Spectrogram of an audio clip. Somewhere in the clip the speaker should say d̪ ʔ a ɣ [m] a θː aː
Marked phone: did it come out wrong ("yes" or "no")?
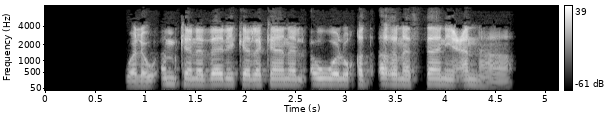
yes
